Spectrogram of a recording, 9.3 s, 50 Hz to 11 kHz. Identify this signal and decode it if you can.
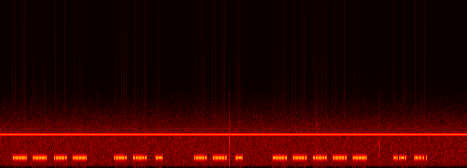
Hellschreiber (Feld-Hell, 122.5 baud), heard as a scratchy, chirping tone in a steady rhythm, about 750 Hz, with static crashes and a steady whistle near 2260 Hz. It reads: 2292 901 931 53032 47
